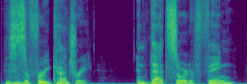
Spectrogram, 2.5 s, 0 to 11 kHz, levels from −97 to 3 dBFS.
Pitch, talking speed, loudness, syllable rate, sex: 140 Hz, 240 wpm, -19 LUFS, 5.8 syllables/s, male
